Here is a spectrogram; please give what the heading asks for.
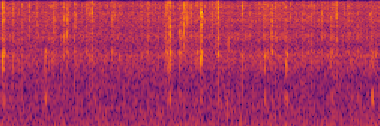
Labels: {"label": "ambient", "recorder": "HydroMoth"}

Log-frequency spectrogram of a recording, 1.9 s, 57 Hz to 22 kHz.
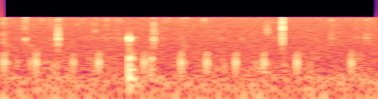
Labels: {"label": "biophony, knock croak", "recorder": "SoundTrap 300"}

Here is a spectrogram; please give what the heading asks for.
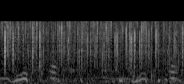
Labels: {"label": "biophony, cascading saw", "recorder": "SoundTrap 600 or HydroMoth"}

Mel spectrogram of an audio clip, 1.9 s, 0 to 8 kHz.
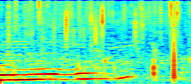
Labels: {"label": "biophony", "recorder": "SoundTrap 300"}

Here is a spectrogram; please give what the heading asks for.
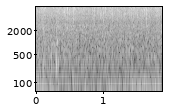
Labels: {"label": "biophony", "recorder": "SoundTrap 300"}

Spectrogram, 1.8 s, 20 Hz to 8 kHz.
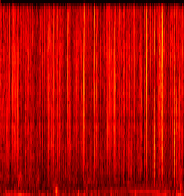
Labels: {"label": "biophony, cascading saw", "recorder": "SoundTrap 600 or HydroMoth"}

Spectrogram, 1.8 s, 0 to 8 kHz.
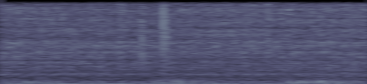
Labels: {"label": "anthrophony, boat engine", "recorder": "SoundTrap 500"}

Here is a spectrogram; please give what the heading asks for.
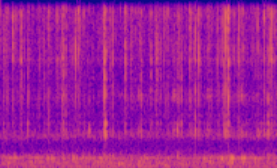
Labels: {"label": "ambient", "recorder": "HydroMoth"}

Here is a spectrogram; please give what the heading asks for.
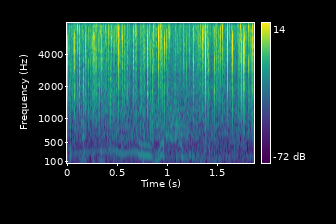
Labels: {"label": "biophony, cascading saw", "recorder": "SoundTrap 600 or HydroMoth"}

